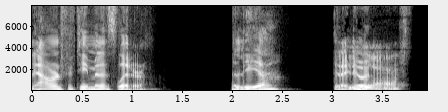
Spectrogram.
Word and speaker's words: Thalia: Thalia? Did I do it? Yes. Did I do it? Thalia.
